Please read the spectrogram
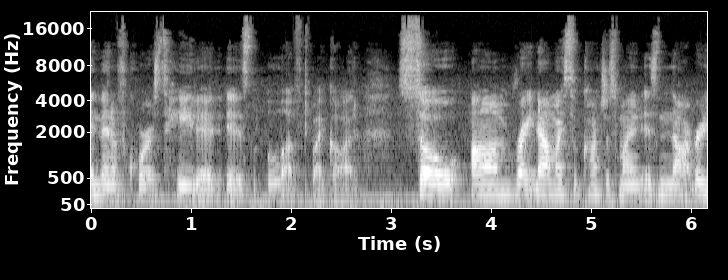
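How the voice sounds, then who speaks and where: Audible room echo follows a woman talking at a moderate pace. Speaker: self-help video creator. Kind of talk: tutorial. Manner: halting; soft-spoken.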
